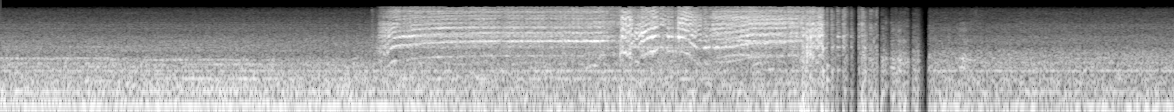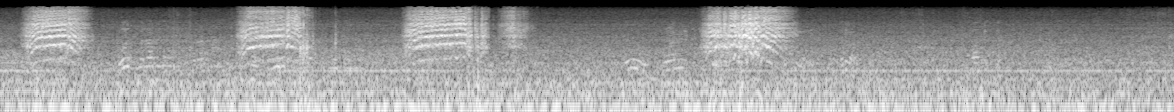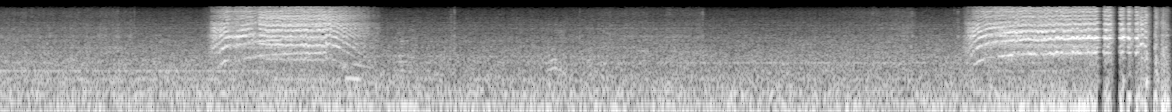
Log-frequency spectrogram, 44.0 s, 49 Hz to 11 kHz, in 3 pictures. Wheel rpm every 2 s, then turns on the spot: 0, 0, 30, 180, 210, 120, 0, 40, 30, 50, 20, 40, 10, 20, 10, 10, 110, 20, 10, 10, 60, 80.
26-32 34-36 38-40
